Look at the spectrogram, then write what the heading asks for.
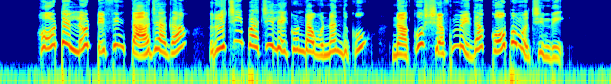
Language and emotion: Telugu, angry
